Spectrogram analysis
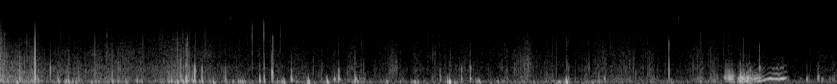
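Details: Stomach growling while digesting chicken and milk: frequent irregular low gurgles, pops and clicks, with a longer bubbling rumble near the end; active bowel sounds (borborygmi).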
